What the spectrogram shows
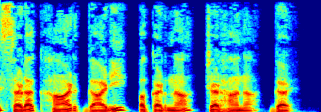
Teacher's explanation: इनका प्रयोग शब्द के मध्य या अंत में होता है। इनका उच्चारण करते समय जीभ झटके से ऊपर जाती है। इन्हें उश्रिप ऊपर फेंका हुआ व्यंजन कहते हैं।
